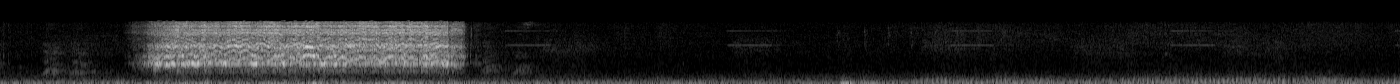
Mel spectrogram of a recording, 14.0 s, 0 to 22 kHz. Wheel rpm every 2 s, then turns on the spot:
30, 160, 50, 0, 0, 0, 0.
none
